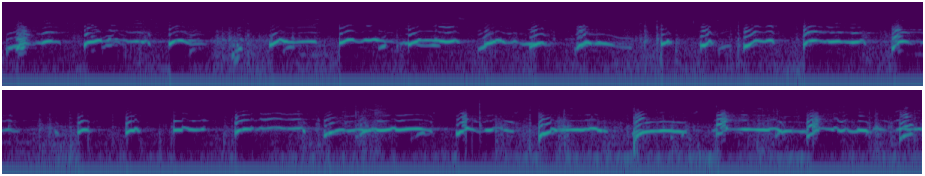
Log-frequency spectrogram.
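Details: A puppy driven by a ball keeps up a continuous stream of high-pitched whimpering yelps, short bent notes repeated several per second for over twelve seconds without a break.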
